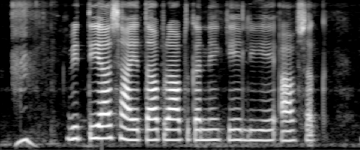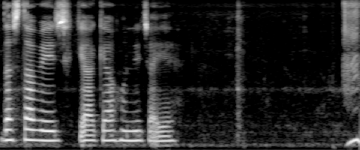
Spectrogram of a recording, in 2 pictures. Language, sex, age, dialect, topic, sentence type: Hindi, female, 36-40, Garhwali, agriculture, question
